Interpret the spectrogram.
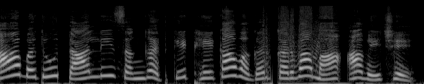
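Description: At 1.62 to 1.65 s a pre-echo smears the onset of a sharp attack in the speech. About 28 ms of hiss arrives before the attack itself, because the codec spread its quantisation noise across the whole transform block. Reverb tails follow a sound, but this noise comes ahead of it.

From 2.63 to 3.33 s the audio takes on a distortion that tracks the waveform and also fills the quieter gaps with noise. This points to a likely stuck bit, where one data bit holds a fixed value and shifts roughly half the samples. That distinguishes it from steady background hiss, whose level does not depend on the signal.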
